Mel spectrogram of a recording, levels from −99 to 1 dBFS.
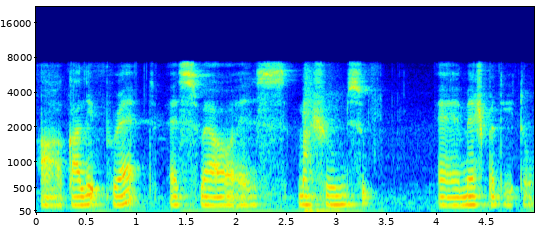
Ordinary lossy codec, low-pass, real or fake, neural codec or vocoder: none; 7.2 kHz; real; none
